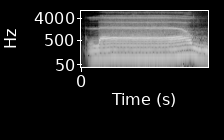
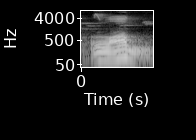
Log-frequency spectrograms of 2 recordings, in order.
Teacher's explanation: la-nya jangan sampai ikut tebal. Lob, ya ikut tebal, tapi walau, karena huruf dhad ini memiliki sifat juga istitalah sehingga tidak bisa langsung dihentak.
